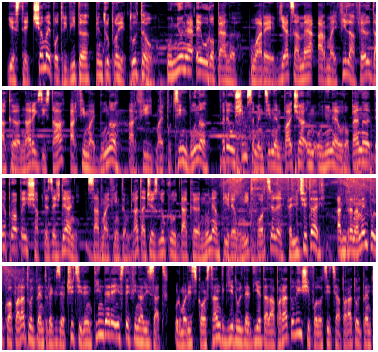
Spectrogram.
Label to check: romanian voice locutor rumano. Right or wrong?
Right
